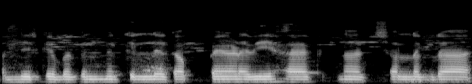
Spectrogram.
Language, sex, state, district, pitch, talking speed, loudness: Hindi, male, Bihar, Purnia, 120 Hz, 190 wpm, -17 LUFS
